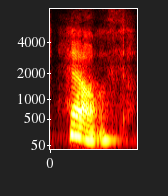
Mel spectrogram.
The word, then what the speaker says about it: health: When you pronounce HL and th health. Okay. Your mouth is stay open when you finish pronouncing that word.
